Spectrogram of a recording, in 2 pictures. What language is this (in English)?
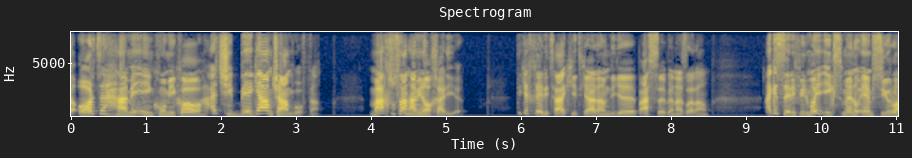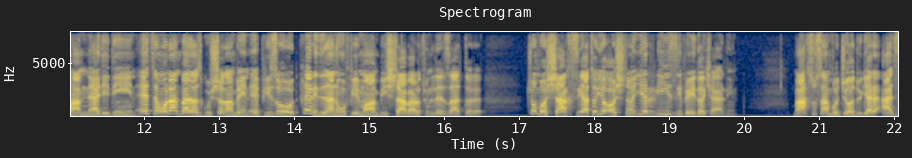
Persian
